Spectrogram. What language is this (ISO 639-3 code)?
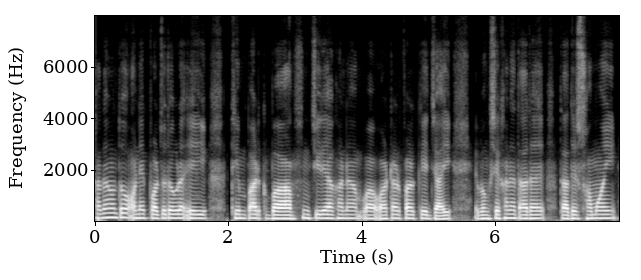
ben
